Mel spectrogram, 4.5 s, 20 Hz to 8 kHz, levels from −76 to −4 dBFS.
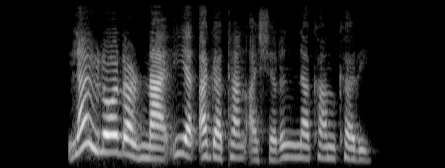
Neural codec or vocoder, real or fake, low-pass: codec, 16 kHz, 0.5 kbps, X-Codec, WavLM features, trained on Multilingual LibriSpeech; fake; 7.2 kHz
